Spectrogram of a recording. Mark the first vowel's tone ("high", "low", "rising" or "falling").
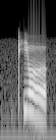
falling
